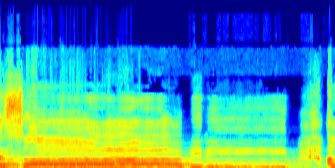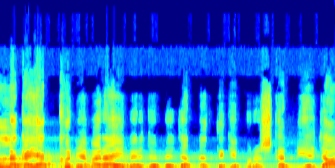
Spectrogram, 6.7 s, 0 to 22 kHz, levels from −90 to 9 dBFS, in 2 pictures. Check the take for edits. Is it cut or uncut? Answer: cut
